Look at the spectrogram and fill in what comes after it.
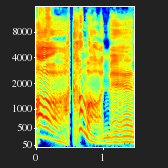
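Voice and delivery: very slow, drawn-out, laid-back, dismissive. Retelling how Biden answered a question about the borders: Joe Biden impression. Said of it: "One thing I loved about Biden".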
